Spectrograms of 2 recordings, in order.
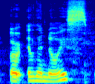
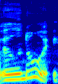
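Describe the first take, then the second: First: The final s is pronounced. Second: The final s is silent.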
